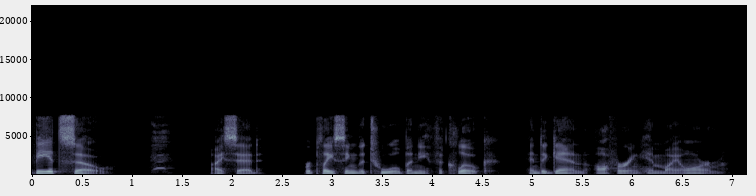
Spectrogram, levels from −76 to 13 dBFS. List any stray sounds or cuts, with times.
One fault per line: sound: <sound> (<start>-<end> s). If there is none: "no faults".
sound: breath (1.2-1.4 s)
